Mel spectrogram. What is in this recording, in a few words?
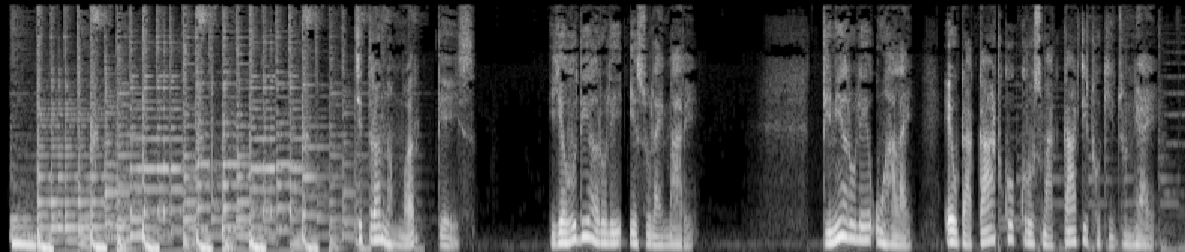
victory through god nepali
